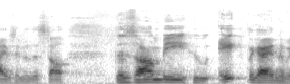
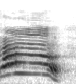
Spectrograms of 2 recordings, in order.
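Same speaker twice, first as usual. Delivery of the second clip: sudden high shrieking yelp; mock terrified scream; 13 dB louder than usual. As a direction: shriek in fake terror, very high and loud. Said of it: "And he's like".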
